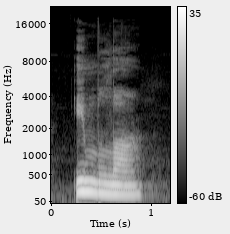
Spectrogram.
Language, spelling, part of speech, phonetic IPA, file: Ukrainian, імла, noun, [imˈɫa], Uk-імла.ogg
- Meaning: mist, haze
